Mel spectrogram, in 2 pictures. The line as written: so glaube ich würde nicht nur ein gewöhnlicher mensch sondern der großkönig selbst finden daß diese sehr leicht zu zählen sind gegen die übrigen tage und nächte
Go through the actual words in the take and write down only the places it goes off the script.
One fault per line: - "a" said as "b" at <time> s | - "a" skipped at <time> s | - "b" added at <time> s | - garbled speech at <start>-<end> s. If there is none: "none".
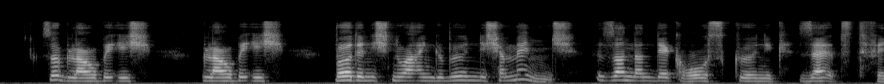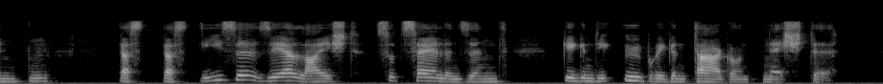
- "glaube ich" added at 2.0 s
- "daß" added at 10.5 s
